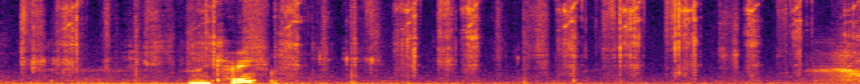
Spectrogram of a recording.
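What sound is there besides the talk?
scissors cutting fabric strips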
